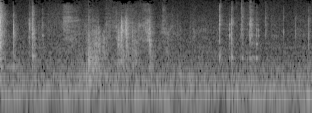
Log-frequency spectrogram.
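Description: Thin plastic screen-protector film being handled and peeled over a tablet's glass: crinkling and rustling of the film, with a sharp click at the start and a quick run of small clicks and taps a little past the middle.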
